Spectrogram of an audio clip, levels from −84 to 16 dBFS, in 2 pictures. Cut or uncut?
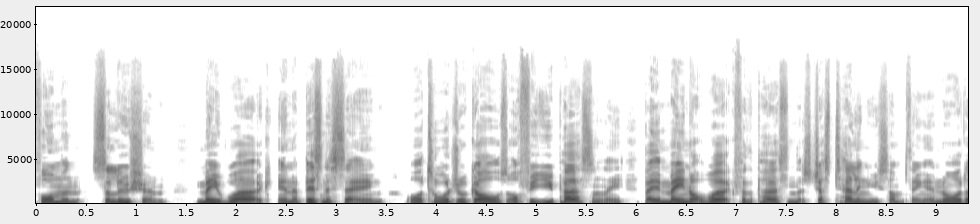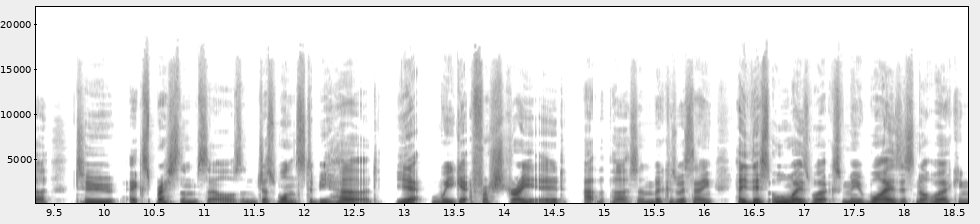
uncut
